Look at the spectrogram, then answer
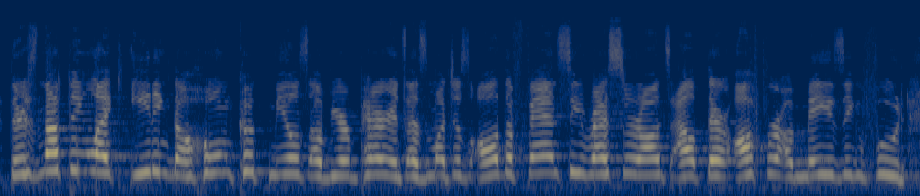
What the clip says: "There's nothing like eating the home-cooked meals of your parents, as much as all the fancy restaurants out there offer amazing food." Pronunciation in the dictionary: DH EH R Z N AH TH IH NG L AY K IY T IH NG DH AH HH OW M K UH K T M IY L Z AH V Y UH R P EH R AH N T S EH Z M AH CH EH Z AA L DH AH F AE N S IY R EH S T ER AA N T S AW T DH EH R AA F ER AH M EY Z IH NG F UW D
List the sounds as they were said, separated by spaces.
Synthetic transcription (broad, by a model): DH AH R Z N AH TH IH NG L AY K IY T IH NG DH AH HH OW M K UH K M IY L Z AH V Y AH R P EH R AH N T S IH Z M AH CH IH Z AA L DH AH F AE N S IY R EH S T ER AA N T S AW T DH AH R AA F ER AH M EY Z IH NG F UW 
